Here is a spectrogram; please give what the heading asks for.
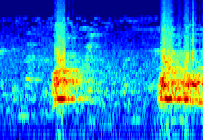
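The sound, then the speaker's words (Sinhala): A dog barks outside, two short, loud barks spaced about a second apart over a low, steady background. “දැන් ඔය සද්දය ඇහෙනකොට එළිය බල්ලෙක් ගොනවා කියන්නේ”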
